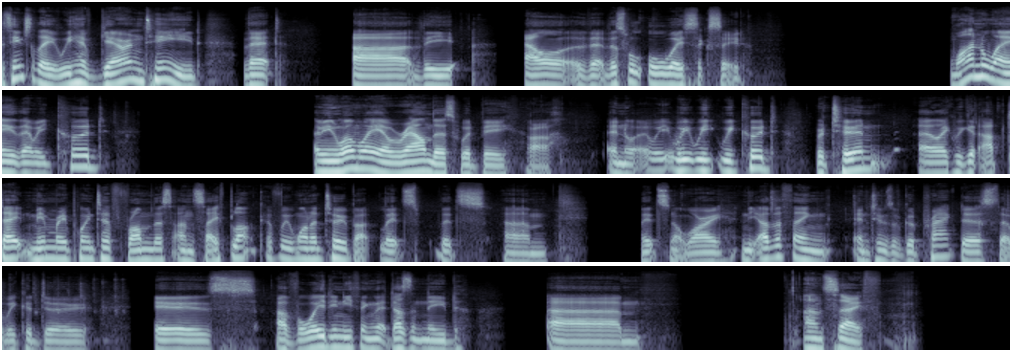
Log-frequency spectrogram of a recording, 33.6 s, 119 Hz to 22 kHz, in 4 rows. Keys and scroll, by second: 8.9 Right, 9.3 ctrl+shift+Left, 9.5 ctrl+shift+Left, 9.6 ctrl+shift+Left, 23.2 ctrl+x, 23.5 Delete, 23.8 Up, 24.2 Down, 24.9 BackSpace, 25.1 Up, 25.4 Return, 25.6 Return, 25.8 Up, 26.1 ctrl+v, 27.3 ctrl+s.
